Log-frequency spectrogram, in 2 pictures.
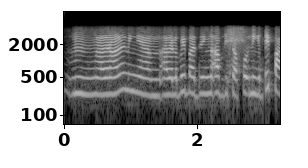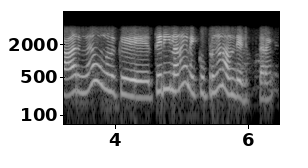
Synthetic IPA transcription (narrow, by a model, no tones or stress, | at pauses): mɐðɐnaːlɐniːŋɡɐɐðɐlɐp̬oːjpaːɾt̪̬iːŋɡɐnːaːɐpːɐɽisɐpːoːniːŋɡɐpoːjpaːɾɯŋɡɐʊŋɡɐɭɯkːɯt̪ɛɾɪjɐlɐnaːɛnːɐkːɪkːuːpːɪɽɯŋɡɐnãːʋɐnd̪ɯɛɽɯt̪ːɯ̥t̪ːɐɾẽː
